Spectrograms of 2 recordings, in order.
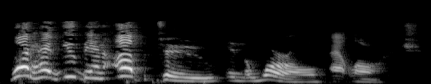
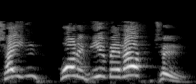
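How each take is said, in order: First: Slow, lower, measured voice of God; God questioning Satan. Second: Higher, louder demanding call to Satan; God demanding. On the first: Preacher voicing God questioning Satan, slow and solemn. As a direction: draw it out like a solemn judge. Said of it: "he's looking at him and saying". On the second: Preacher voicing God calling Satan out, loud and high. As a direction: ring it out like a summons. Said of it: "God looks at Satan and says". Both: Retold or imitated.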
